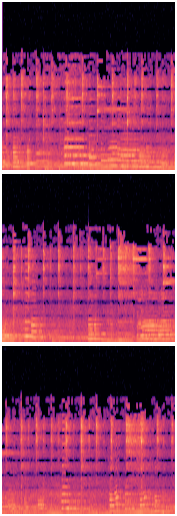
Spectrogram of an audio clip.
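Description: Soprano saxophone playing a melody, with a couple of notes scooped up into pitch about six and nine seconds in, over a steady low accompaniment.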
